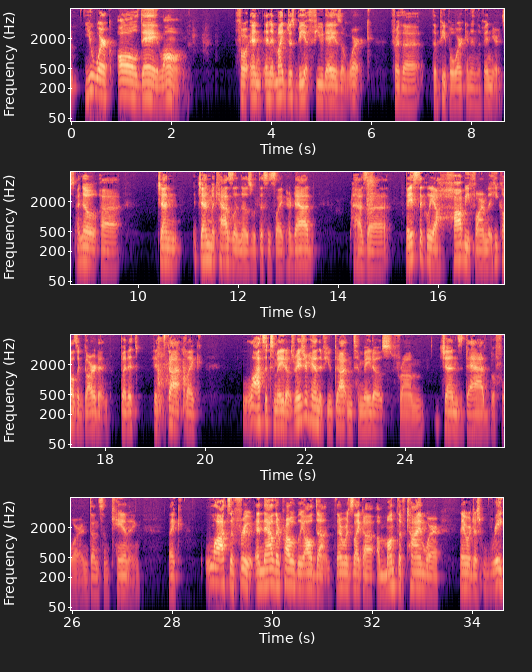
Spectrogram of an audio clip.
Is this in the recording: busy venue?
no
